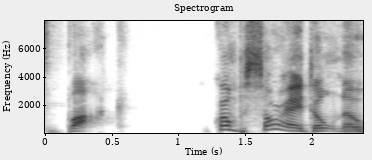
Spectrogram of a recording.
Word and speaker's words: Bach: It's Bach, not Batch. There's no T in there. It's Bach.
